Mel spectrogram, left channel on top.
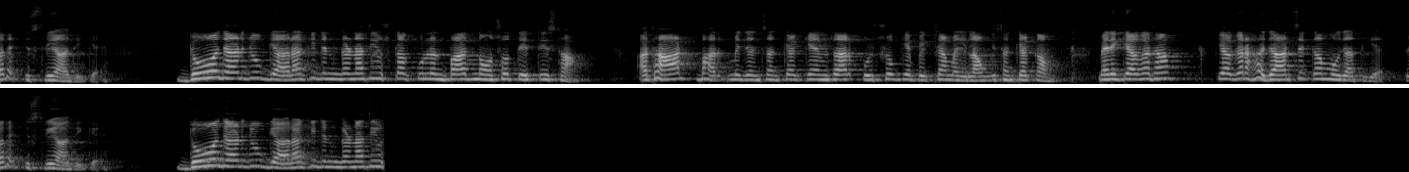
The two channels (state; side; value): drops out; right; at 3.9 s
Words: स्त्रियाँ अधिक हैं। 2011 की जनगणना थी उसका कुल अनुपात 933 था, अर्थात भारत में जनसंख्या के अनुसार पुरुषों की अपेक्षा महिलाओं की संख्या कम। मैंने क्या कहा था कि अगर 1000 से कम हो जाती है तो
